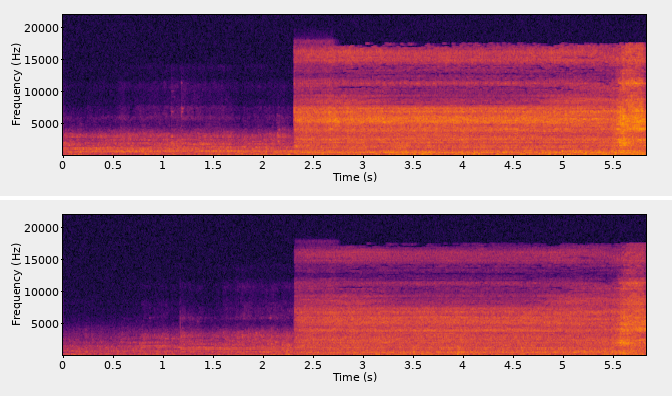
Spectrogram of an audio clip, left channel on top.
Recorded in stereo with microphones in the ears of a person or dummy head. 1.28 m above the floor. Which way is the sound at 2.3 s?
40° left (ahead or behind).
